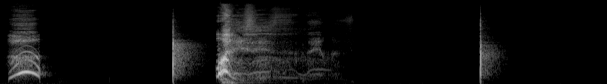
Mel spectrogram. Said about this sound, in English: Slow clap. Yeah. Yeah, that's how I felt about half of my shows this past week.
